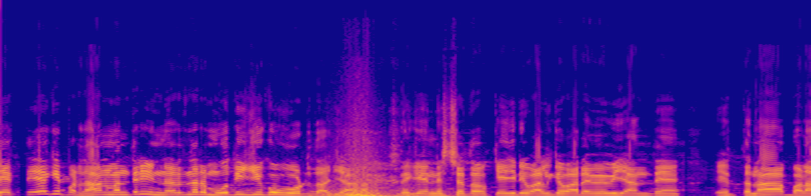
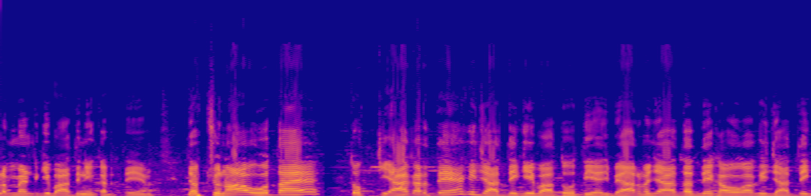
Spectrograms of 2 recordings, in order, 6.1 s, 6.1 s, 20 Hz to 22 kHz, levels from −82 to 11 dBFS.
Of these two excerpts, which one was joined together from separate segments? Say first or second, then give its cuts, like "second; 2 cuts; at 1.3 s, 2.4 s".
first; 1 cut; at 2.7 s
